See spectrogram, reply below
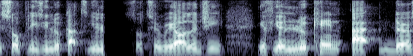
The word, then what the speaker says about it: soteriology: But also from a theological viewpoint, when you're looking at the foundational doctrines, there is a branch of theology, basically known as soteriology. Okay, it's known as soteriology. So it's spelled S-O-T-E-R-I-O-L-O-G-Y.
